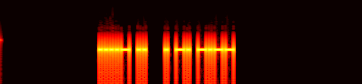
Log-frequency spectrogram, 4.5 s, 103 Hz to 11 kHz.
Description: Morse code, heard as a keyed tone, about 34 wpm, 700 Hz. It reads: 4I ENY
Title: Winter Field Day Exchanges 35wpm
